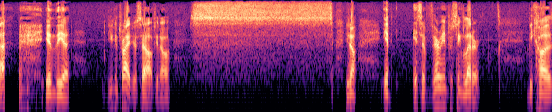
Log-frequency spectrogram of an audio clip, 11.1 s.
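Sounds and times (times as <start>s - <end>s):
speech: 0.0s - 1.5s, 2.2s - 4.3s, 6.9s - 9.7s, 10.6s - 11.0s
person hissing like a snake: 3.8s - 6.9s.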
